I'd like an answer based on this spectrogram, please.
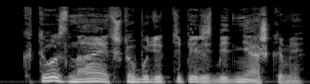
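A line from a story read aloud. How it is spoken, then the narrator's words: Sorrowful sigh. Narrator (Russian): горестно вздохнула Руженко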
